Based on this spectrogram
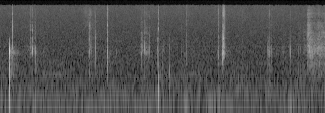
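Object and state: Plastic cosmetic tube.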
